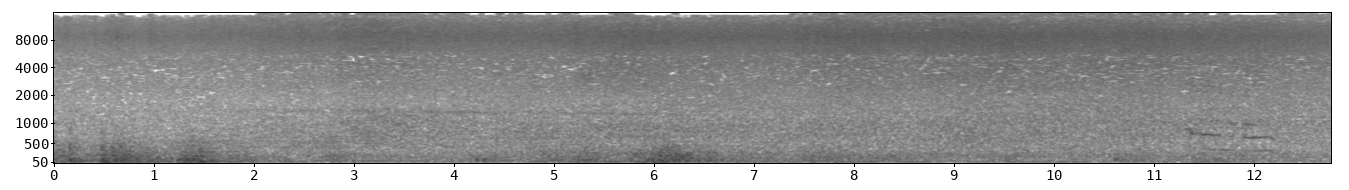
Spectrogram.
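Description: Heavy rain falling steadily, with low rumbles swelling about a second in and again around six seconds.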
